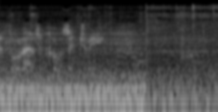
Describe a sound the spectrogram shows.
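A jet airliner's engines rumble loudly and steadily.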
